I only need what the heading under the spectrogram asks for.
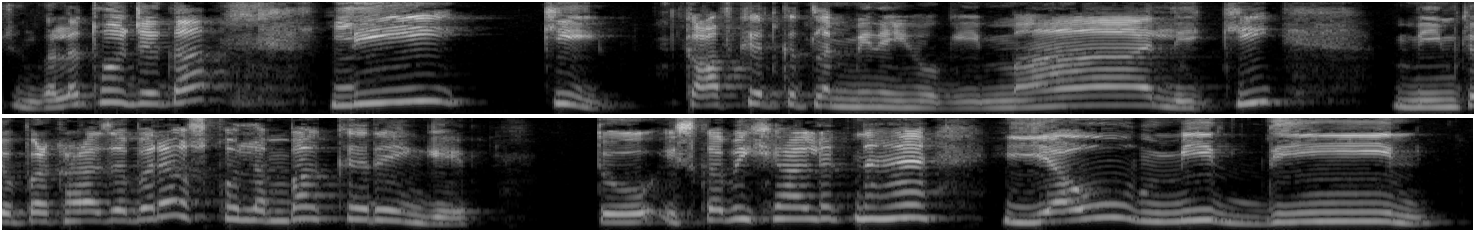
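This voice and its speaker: A woman teaching a tajweed lesson, explaining common mistakes in Urdu religious terms and slowly chanting each verse. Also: a little high, a little mellow. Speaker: Quran recitation teacher.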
